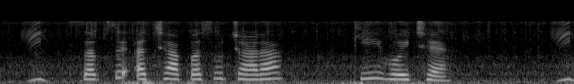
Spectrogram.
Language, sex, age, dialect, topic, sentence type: Maithili, female, 18-24, Angika, agriculture, question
